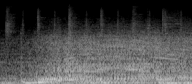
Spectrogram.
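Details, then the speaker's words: Land Rover LR3 V8 started for a buyer's inspection, listened to from outside while revved: strong rise held smoothly, no clinking, clattering or bearing noises; engine healthy. "this one's healthy"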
